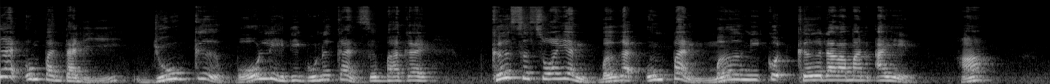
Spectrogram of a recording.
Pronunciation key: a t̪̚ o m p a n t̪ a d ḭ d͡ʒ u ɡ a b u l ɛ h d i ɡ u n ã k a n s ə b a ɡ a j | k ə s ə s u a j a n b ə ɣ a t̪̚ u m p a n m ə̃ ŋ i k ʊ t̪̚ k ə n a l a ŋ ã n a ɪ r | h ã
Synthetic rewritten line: a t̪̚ u m p a n t̪ a d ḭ d͡ʒ u ɡ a b o l ɛ h d i ɡ u n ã k a n s ə b a ɡ a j | k ə s ə s u a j a n b ə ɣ a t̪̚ u m p a n m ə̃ ŋ i k ʊ t̪̚ k ə d a l a m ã n a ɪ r | h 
